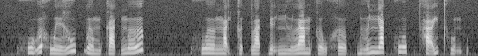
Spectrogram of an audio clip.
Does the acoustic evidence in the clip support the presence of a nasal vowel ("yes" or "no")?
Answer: no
